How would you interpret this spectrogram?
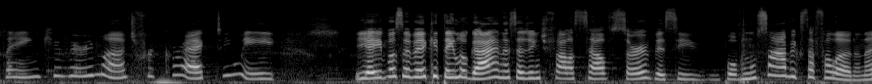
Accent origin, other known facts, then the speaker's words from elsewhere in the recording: Brazil; como brasileiro, a gente tende a acrescentar uma sílaba nas palavras em inglês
